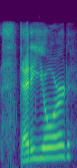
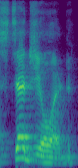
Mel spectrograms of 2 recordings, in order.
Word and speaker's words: Stedjord: for a fact that I am pronouncing them wrong, but I'm relatively sure that like the really wrong American way of saying it is like Steadyord, like Steadyord. I say it as Stedjord. Stedge.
